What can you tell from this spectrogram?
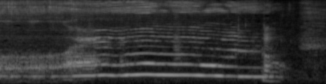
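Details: A beagle gives a long, steady howl that swells slightly and then breaks off in a short yelp while howling at himself on his favourite TV show.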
